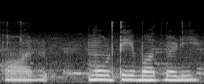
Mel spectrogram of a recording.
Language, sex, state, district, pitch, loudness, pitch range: Hindi, female, Chhattisgarh, Bilaspur, 200 Hz, -13 LUFS, 195-215 Hz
